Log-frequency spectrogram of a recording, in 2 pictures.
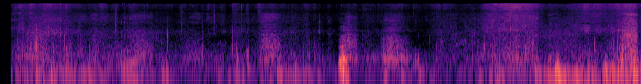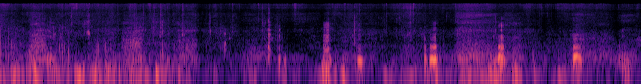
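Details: Six rare breed Oxford Sandy and Black pigs, all boys, foraging outdoors in winter between storms; short low grunts scattered through a background of rustling and snuffling, with a few sharper grunts near the end.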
